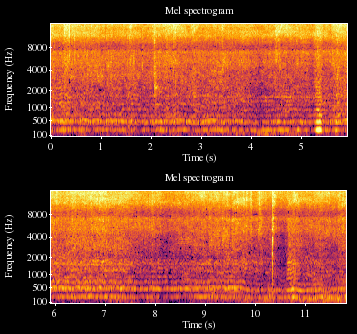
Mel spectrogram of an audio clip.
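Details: Worker honey bees in nonstop traffic at a feral colony, a steady low droning hum from many wings with a sharp brief click near the middle.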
